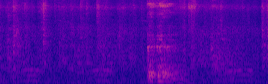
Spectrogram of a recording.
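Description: Flying pigeons of imported bloodline coo softly and repeatedly nearby, with one louder burst of cooing and wing-flutter in the middle against quiet background noise.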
